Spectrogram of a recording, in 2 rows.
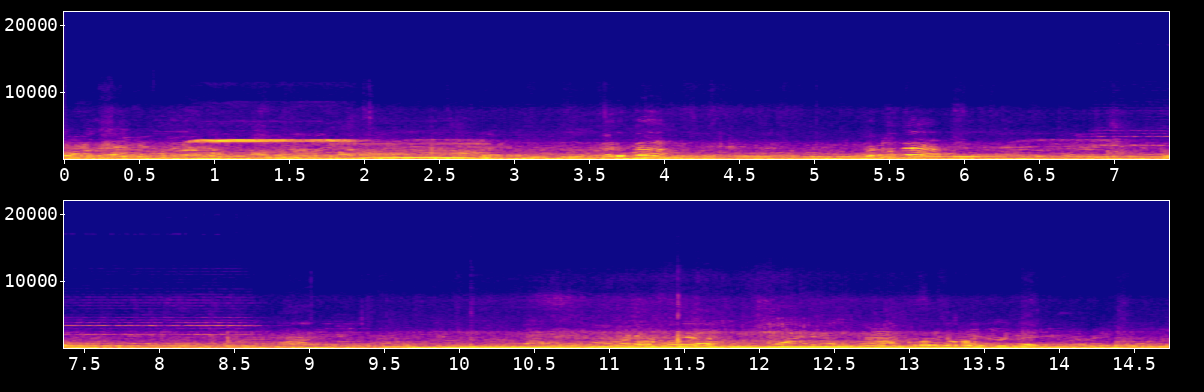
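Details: Cattle at a crowded three-day market in Begumganj, Noakhali, Bangladesh, on Friday 14 June 2024 before Eid al-Adha; a few drawn-out moos over dense crowd chatter, shouting and general market noise.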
